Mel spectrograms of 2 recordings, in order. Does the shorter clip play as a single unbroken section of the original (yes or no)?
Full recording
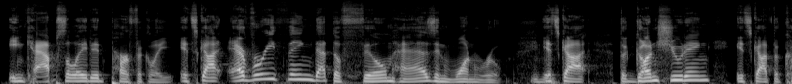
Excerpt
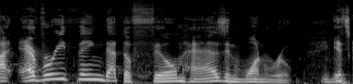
yes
